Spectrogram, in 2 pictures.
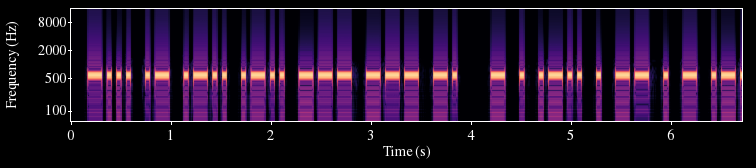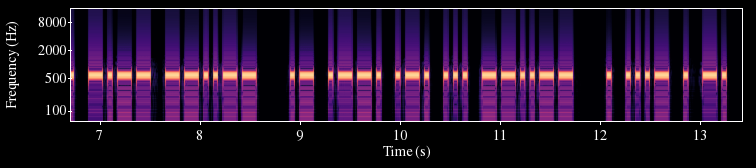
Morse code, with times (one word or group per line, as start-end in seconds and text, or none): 0.2-3.9 BALLOON
4.2-8.6 TELEMETRY,
8.9-11.7 APRS,
12.1-13.3 EVEN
